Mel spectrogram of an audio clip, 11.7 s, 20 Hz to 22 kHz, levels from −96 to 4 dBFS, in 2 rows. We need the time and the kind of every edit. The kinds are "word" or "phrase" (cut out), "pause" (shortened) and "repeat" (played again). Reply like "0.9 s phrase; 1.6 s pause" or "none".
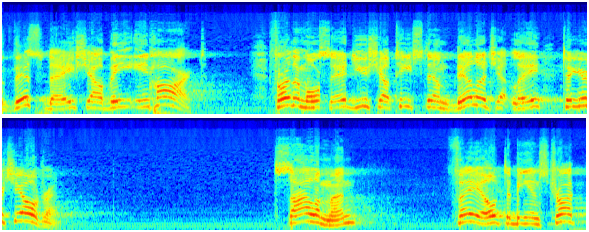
1.5 s word; 3.2 s word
